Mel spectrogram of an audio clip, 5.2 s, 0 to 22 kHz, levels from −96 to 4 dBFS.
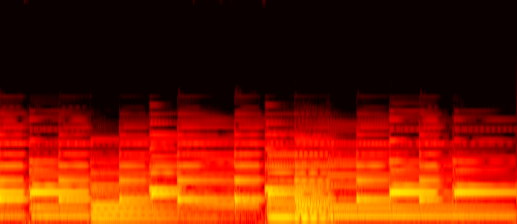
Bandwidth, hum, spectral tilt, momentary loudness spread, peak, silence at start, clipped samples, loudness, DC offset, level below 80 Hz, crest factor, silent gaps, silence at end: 4 kHz; none; -12 dB/octave; 5 LU; -18 dBFS; 0 s; under 0.1%; -34 LUFS; under 0.1%; -54 dBFS; 14 dB; none; 0 s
